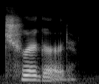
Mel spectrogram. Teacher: And the T plus R in the word triggered make a ch sound. Not triggered, but triggered.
